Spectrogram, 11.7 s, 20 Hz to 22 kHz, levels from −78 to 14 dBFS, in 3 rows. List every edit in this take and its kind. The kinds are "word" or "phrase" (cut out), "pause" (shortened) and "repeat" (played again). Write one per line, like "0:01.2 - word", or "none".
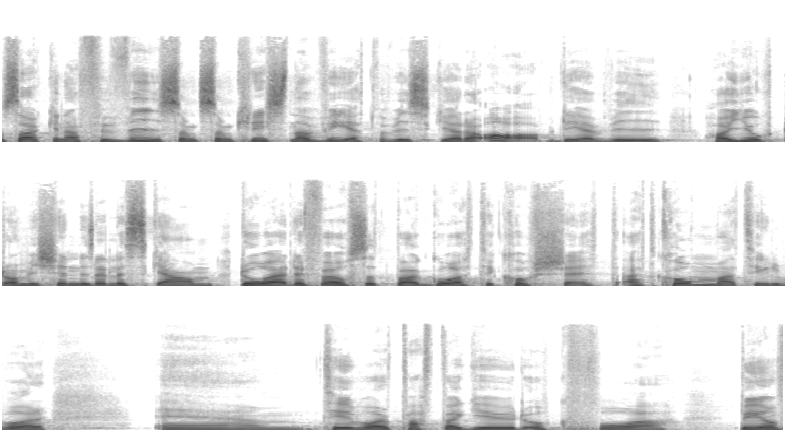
0:01.0 - repeat
0:04.4 - word
0:05.0 - pause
